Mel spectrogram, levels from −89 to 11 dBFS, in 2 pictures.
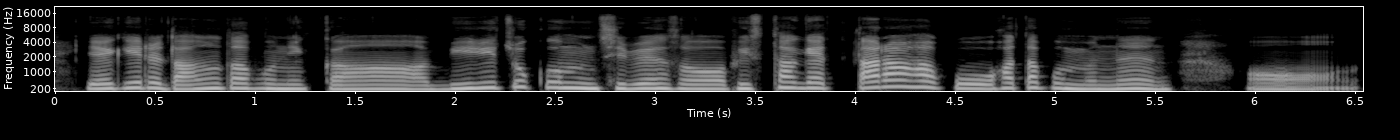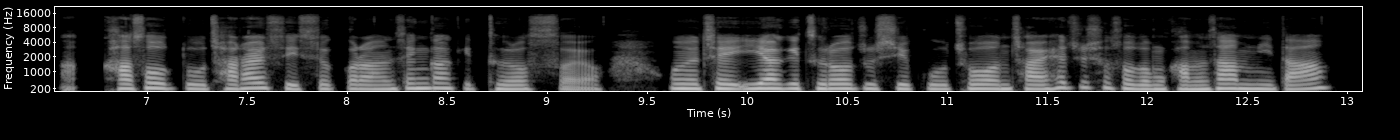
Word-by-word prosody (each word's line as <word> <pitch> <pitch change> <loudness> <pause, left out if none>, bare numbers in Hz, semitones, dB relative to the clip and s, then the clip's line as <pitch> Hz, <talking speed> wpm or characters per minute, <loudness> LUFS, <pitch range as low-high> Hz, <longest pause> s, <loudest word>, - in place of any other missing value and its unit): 얘기를 230 +4 +1
나누다 225 +4 +1
보니까 195 -3 0
미리 220 +7 +2
쪼끔 255 -3 0
집에서 210 -2 +1
비슷하게 240 +3 0
따라하고 255 -6 +3
하다 240 +2 0
보면은 195 -3 0 0.4
어 90 -6 -4 0.2
아 - - -11
가서도 210 -1 0
잘할 225 +5 +1
수 220 - -6
있을 195 +1 -4
거라는 190 -1 -2
생각이 225 -1 0
들었어요. 185 - -4 0.3
오늘 215 -1 +3
제 205 0 +2
이야기 215 +1 +4
들어주시고 205 -2 -1
조언 200 +1 0
잘해 200 +4 0
주셔서 240 -4 -4
너무 185 0 +1
감사합니다. 200 +3 +1
210 Hz, 340 characters per minute, -23 LUFS, 195-230 Hz, 0.4 s, 이야기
